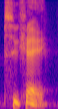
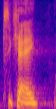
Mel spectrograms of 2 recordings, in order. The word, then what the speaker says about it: psyche: a transliteration of the Greek word psyche. Psyche, or psyche, as we'd like to pronounce it in English, psyche, is the Greek word for, the regular translation would be soul.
